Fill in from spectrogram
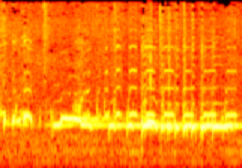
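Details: Cooing of a local female zebra dove meant to draw in males: a short coo, then continuous quick trilled notes over a sustained tone.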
